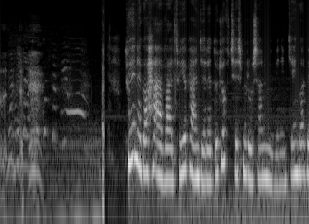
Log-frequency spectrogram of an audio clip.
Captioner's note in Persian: خنده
